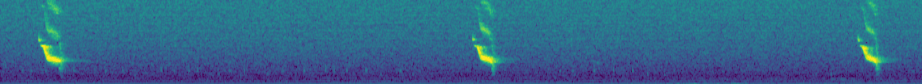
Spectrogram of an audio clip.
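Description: A bird chirps three times at steady intervals, each call a short, high, downward-sweeping note, clear over a constant low hum of background noise.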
